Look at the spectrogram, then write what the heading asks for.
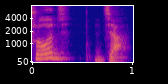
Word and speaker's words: সজ্জা: সজ্জা, এটাকে আমি ও দিয়ে উচ্চারণ করেছি, এই জন্য সোজ যা, সোজ যা। ঠিক আছে, সোজ যা।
